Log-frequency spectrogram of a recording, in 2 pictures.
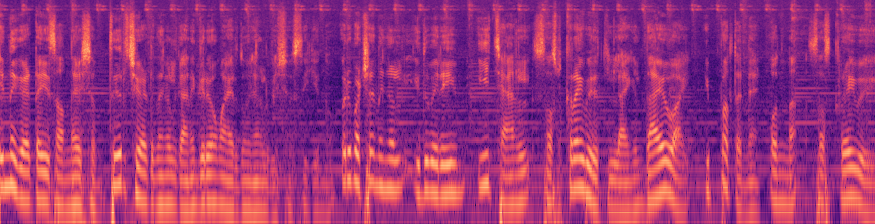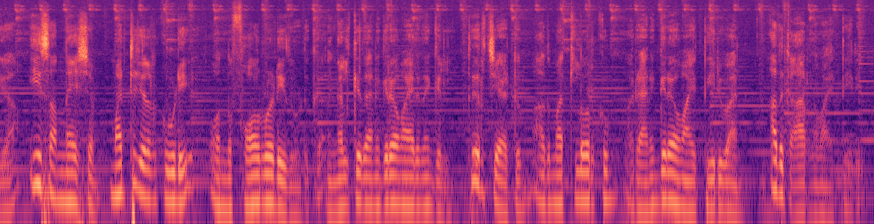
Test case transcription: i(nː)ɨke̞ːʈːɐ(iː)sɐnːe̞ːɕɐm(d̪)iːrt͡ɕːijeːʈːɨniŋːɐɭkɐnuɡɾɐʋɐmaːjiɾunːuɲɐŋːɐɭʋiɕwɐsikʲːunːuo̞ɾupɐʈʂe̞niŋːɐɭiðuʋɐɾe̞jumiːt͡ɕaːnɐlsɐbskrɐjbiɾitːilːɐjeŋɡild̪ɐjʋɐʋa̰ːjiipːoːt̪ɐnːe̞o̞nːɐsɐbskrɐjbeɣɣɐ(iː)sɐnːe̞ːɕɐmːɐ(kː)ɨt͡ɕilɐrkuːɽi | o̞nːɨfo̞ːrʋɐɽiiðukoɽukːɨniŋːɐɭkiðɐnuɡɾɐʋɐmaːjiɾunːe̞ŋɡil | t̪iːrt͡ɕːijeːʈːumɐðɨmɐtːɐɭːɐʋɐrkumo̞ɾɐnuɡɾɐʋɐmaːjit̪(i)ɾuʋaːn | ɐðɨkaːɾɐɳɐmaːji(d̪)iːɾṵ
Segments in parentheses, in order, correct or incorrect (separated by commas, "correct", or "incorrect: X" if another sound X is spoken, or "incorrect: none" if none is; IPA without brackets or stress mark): correct, correct, incorrect: t̪, correct, incorrect: tː, incorrect: iː, incorrect: t̪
